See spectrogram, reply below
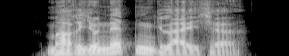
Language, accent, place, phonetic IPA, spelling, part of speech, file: German, Germany, Berlin, [maʁioˈnɛtn̩ˌɡlaɪ̯çə], marionettengleiche, adjective, De-marionettengleiche.ogg
- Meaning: inflection of marionettengleich: 1. strong/mixed nominative/accusative feminine singular 2. strong nominative/accusative plural 3. weak nominative all-gender singular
